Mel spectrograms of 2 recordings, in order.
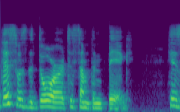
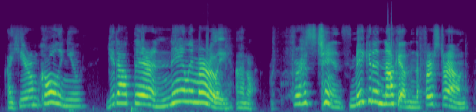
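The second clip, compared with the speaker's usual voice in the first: put-on a higher, sly Little Italy accent; lightly voiced Italian-American mobster; 5 semitones higher, 4 dB louder than usual. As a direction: lean in like a gangster sharing a secret. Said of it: "I'm still doing his accent".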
